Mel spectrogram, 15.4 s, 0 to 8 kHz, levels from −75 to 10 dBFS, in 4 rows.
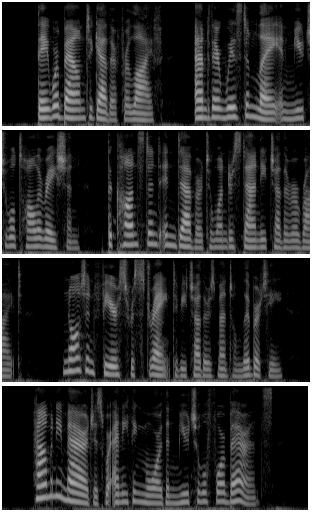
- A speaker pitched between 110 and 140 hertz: No, high, 190 Hz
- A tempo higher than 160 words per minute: No, average, 150 wpm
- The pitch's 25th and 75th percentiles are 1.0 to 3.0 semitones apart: No, average, 4.4 semitones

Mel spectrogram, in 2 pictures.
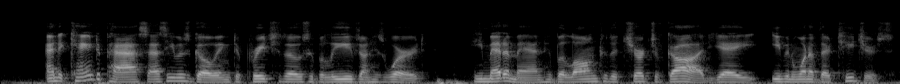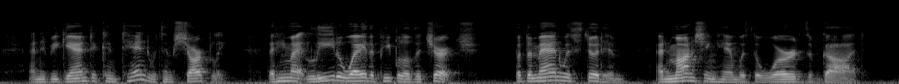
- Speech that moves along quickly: Yes, fast, 220 wpm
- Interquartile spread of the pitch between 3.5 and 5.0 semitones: Yes, average, 4.4 semitones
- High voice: No, low, 125 Hz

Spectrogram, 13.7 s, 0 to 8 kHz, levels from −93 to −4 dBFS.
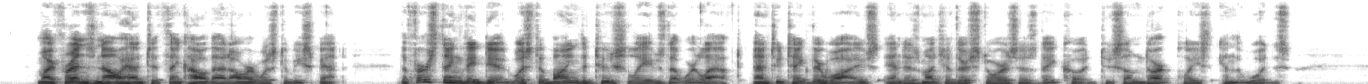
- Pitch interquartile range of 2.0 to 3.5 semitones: No, average, 4.3 semitones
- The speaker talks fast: Yes, fast, 210 wpm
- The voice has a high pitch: No, low, 110 Hz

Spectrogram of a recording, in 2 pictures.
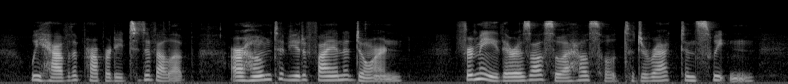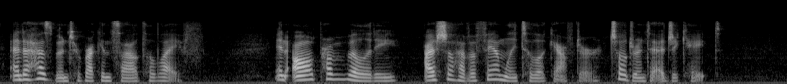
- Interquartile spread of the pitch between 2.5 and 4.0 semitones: No, average, 4.5 semitones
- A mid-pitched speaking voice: Yes, medium, 180 Hz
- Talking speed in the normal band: Yes, average, 170 wpm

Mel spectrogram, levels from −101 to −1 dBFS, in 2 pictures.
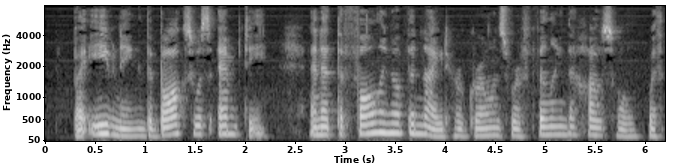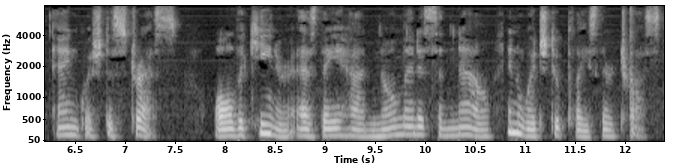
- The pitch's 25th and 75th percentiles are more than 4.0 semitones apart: No, average, 3.6 semitones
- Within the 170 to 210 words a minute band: Yes, average, 180 wpm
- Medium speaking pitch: Yes, medium, 160 Hz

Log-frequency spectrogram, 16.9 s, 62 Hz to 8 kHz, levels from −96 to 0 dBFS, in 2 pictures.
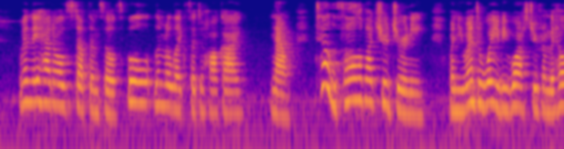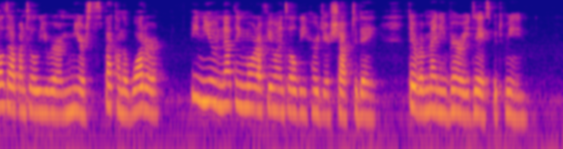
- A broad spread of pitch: No, average, 3.9 semitones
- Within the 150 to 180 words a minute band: No, fast, 205 wpm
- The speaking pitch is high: Yes, high, 220 Hz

